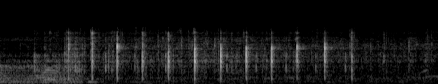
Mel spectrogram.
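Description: Hand clapping in an even rhythm, about four claps a second, starting a little way in and stopping shortly before the end: applause as a speech finishes.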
